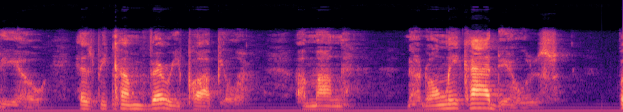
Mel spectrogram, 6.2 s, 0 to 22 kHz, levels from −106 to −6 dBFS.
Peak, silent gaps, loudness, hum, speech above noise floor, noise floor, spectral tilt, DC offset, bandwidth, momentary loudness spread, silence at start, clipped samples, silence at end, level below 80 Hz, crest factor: -4 dBFS; none; -28 LUFS; 60 Hz at -55 dBFS; 28 dB; -56 dBFS; -3 dB/octave; under 0.1%; 8 kHz; 20 LU; 0 s; under 0.1%; 0 s; -58 dBFS; 26 dB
